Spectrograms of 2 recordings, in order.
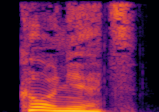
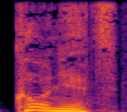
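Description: First: Louder, higher final cry; forceful falling exclamation; emphatic repeat. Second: Higher exclamation, held in check; contained urgent cry; final announcement. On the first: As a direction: shout it out as the final word. Lookout repeats battle is over. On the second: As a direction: call it over, firmly. Lookout announces battle is over. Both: A narrator's reading.

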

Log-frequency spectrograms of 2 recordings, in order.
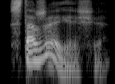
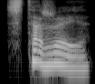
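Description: First: Said in the usual way. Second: Put-on young wife echoing her aunt in surprise, exclaiming; astonished exclamation. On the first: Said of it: "zauważyła siedząca przy niej". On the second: A narrator's reading. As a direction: echo the word higher and louder, amazed. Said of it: "zawołała Dora".

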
